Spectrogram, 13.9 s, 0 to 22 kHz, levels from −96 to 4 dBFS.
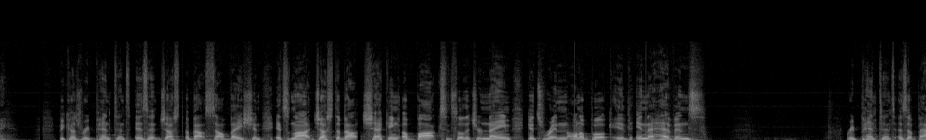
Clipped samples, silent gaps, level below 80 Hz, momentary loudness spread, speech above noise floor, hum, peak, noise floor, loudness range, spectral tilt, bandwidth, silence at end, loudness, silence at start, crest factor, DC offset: under 0.1%; 0.59-0.63 s, 5.36-5.40 s; -76 dBFS; 9 LU; 39 dB; none; -22 dBFS; -80 dBFS; 8 LU; -5 dB/octave; 15.5 kHz; 0 s; -41 LUFS; 0 s; 20 dB; under 0.1%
